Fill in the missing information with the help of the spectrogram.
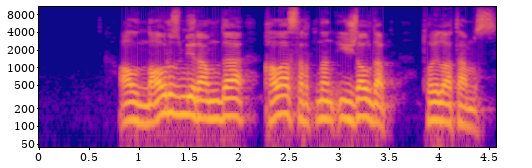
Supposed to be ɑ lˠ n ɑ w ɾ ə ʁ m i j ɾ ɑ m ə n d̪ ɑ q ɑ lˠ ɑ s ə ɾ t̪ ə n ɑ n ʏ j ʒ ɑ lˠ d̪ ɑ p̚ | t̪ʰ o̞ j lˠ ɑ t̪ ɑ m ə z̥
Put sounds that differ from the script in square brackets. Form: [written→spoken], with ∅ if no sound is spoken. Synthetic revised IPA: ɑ lˠ n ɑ w ɾ ə [ʁ→z] m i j ɾ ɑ m ə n d̪ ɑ [q→qʰ] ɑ lˠ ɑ s ə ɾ t̪ ə n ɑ n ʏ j ʒ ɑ lˠ d̪ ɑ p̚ | t̪ʰ o̞ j lˠ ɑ t̪ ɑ m ə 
